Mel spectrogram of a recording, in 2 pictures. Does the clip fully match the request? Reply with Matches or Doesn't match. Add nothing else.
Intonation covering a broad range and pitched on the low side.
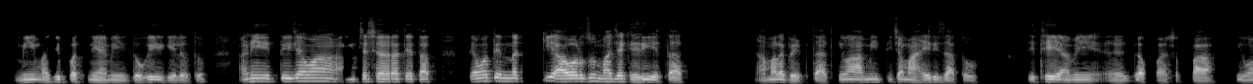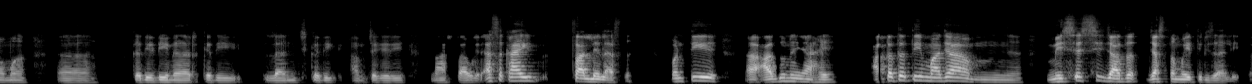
Matches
